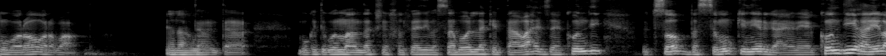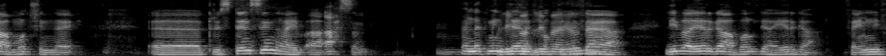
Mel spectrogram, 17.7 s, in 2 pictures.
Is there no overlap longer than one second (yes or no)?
no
